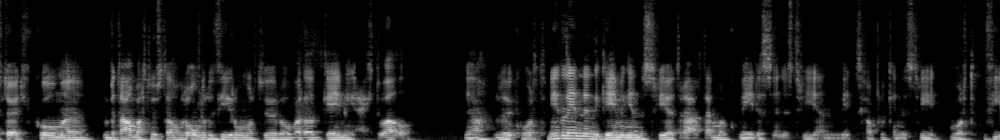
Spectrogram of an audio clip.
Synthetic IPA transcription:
stœ̰ɥtxə̥kʰoːməənbətaːlˠbaːrtustɛ̰lˠvoːɾɔndərdəviːrɦɔndərtøːɾoːʋaːrdɔdɡejmɪŋɛ̰xtʋɛ̰lˠ | jaløːkʋɔ̰rtnitɑleːnɪndəɡemɪŋɪndystriœɥtəraːrtɛnmaːroːkmeːdəsɪ̰ndystrḭɛ̰nʋḛːtənsxɑ̰pələkəɪ̰ndystriʋɔrtvi

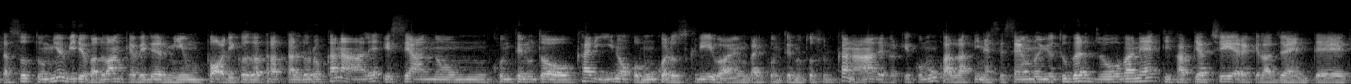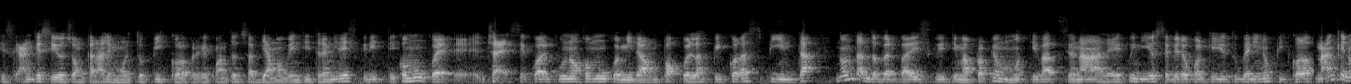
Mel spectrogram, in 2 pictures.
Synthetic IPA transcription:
t̪asot̪ːoummiːoviːd̪eovaːd̪oaŋkeavːed̪ermiumpɔd̪ikɔːzat̪ɾat̪ːailːoːɾokanaːleeseanːouŋkʰont̪enuːt̪okaɾiːnokomuŋkweloskɾiːvoɛumbɛlkont̪enuːt̪osulkanaːleperk̟ekːomuŋkwealːafiːnesesːɛjunojut̪uːberd͡ʒoːvanet̪ifapːjat͡ʃeːɾekelad͡ʒɛnt̪et̪isa̰ŋkeseiot͡ʃɔuŋkanaːlemolt̪opikːoloperk̟ekwant̪ot͡ʃabjaːmovent̪it̪ɾemːiːleskɾit̪ːikomuŋkweʔt͡ʃoɛsekːwalkuːnokomuŋkwemid̪aumpɔkwelːapikːolaspint̪a | nont̪ant̪op̬ervaːɾiskɾit̪ːimapːɾɔːpɾjomot̪ivat̪sːjonaːleːkːwind̪iiːosevːeːd̪okwalkejut̪ubeɾiːnopikːolomaaŋk̟en

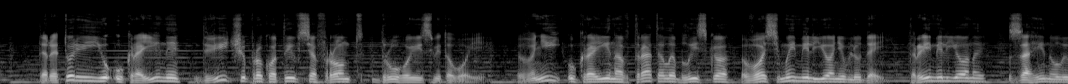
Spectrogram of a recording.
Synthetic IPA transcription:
t̪eɾɪt̪ɔɾʲijijʊʔukɾɐjinɪd̪ʋʲit͡ʃɪpɾɔkɔt̪ɪwsʲɐfɾɔnt̪d̪ɾuɦɔjʊsʲʋʲit̪ɔʋɔ̰jḭ | wnʲijukɾɐjinɐwt̪ɾɑt̪ɪlˠɐblˠɪsʲkɔʋɔsʲmɪmʲilʲjɔnʲiwlʲʊd̪ɛ̰j | t̪ɾɪmʲilʲjɔnɪ | zɐɦɪnʊlˠɪ

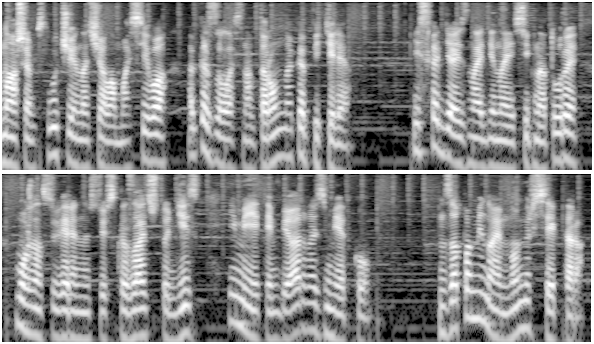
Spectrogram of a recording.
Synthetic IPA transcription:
vnaʂɨmslˠut͡ɕɪɪnɐt͡ɕalˠəmɐsʲivə | ɐkɐzalˠəsʲnɐft̪ɐɾo̞mnəkɐpʲitʲɪlʲɪ | ɪsxɐdʲaɪznajdʲɪnːəjsʲɪɡnɐt̪uɾɨ | mo̞ʐnəsʊvʲeɾʲɪnːəsʲtʲjʊskɐzatʲʂt̪o̞dʲisk̚ | ɪmʲejɪt̪ɪmʲpʲɪarːɐzʲmʲe̞t̪kʊ | zɐpəmʲɪnajɪmno̞mʲɪrsʲe̞k̚t̪əɾə̰

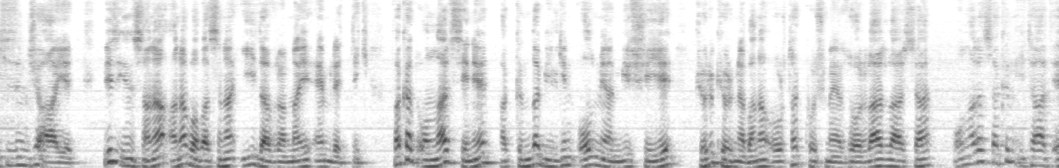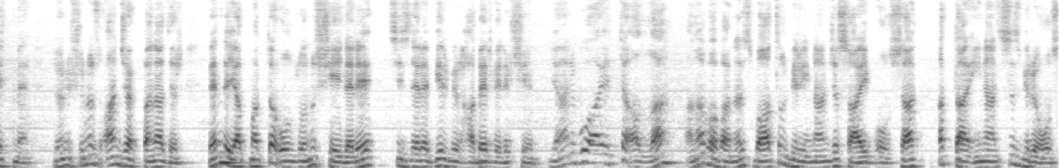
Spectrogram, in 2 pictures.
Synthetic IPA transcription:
ecʰizind͡ʒiaːjɛt̪̚ | b̥izinsanaʔanababasɯnaʔijid̪avɾanmajɯʔɛmɾɛt̪ʰːic | fakat̪o̞nlˠaɾse̞nihakʰːɯnd̪abilʲɟino̞lˠmajanbiɾʃe̞ji | cʰø̞ɾycʰø̞ɾynɛbanaʔo̞ɾt̪ʰakʰːo̞ʃmajazo̞ɾlˠaɾlˠaɾsa | o̞nlˠaɾasakʰɯnit̪ʰaːat̪ʰɛt̪mɛd̪ø̞nyʃynyzand͡ʒak̚banad̪ɯɾ | b̥ænd̪ɛjap̚mak̚t̪ʰao̞lˠd̪uːnuz̥ʃe̞jlʲe̞ɾɛ | sizlʲe̞ɾɛbiɾbiɾɦabæɾve̞ɾed͡ʒemjaːnibuaːjɛt̪ʰːɛalˠːaha̰nababanɯzbaːt̪ʰɯlˠbiɾinand͡ʒasaːɦipo̞lˠsahat̪ʰːaːinant͡ʃsɯzbiɾo̞lˠs

